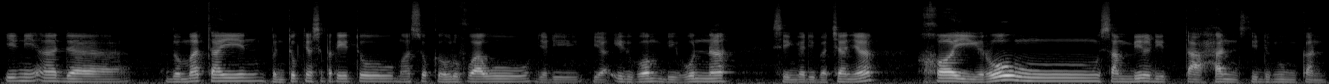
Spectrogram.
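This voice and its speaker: A man teaching Quran recitation rules in a patient, explaining way, breaking into loud drawn-out chanted verses. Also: mid-range voice, steady tone. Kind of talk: tajweed lesson with recited examples.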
